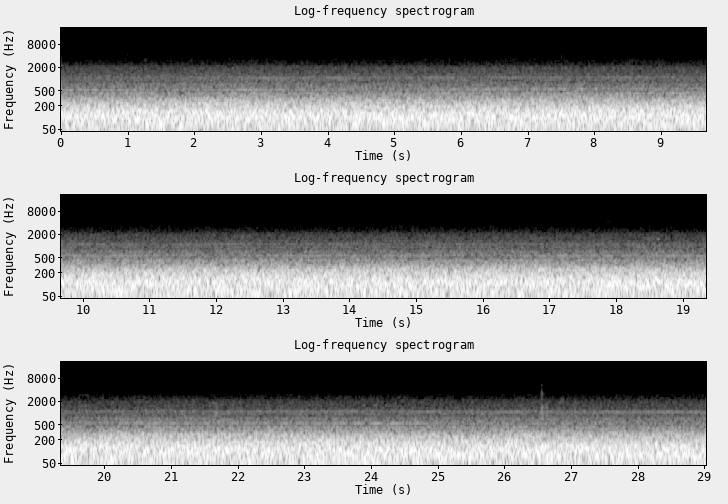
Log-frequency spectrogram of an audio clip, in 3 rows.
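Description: Steady cabin noise inside an Airbus A350-1000 in flight: an even low rumble of airflow and its Rolls-Royce Trent XWB-97 engines, with a faint steady hum above it.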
